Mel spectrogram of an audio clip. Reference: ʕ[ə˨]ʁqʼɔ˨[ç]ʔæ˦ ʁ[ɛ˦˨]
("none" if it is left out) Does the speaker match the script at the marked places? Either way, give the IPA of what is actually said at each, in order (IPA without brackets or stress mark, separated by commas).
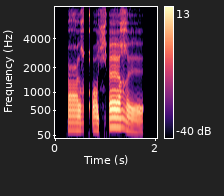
ə˨, ç, ɛ˨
